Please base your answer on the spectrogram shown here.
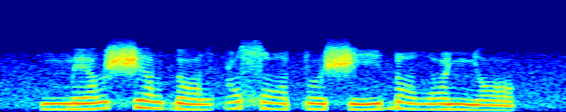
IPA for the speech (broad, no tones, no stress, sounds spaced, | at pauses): ŋ͡m e lˠ ʃ i lˠ ɗ ɔ lˠ ɡ ʊ sˤ œ e̯ p ʊ ʃ i ɓ i ðˤ œ ɲ ɔ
